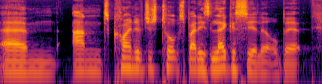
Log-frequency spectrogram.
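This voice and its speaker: A man with a Birmingham accent, medium pitch and fairly even intonation, in a very clean recording with a silent background. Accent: Birmingham (Brummie). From Birmingham, England. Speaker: podcast host and filmmaker. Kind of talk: solo podcast monologue on film news. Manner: casual with frequent fillers.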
